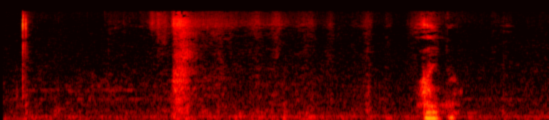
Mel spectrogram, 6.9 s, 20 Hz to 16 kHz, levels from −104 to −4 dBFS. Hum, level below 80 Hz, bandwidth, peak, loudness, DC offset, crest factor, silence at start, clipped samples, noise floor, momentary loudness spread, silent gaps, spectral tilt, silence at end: none; -68 dBFS; 11.5 kHz; -20 dBFS; -50 LUFS; under 0.1%; 36 dB; 0.25 s; under 0.1%; -78 dBFS; 22 LU; none; -3 dB/octave; 1 s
